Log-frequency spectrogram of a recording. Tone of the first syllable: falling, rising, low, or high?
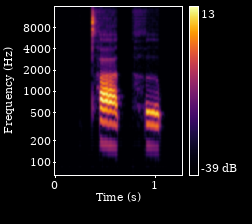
low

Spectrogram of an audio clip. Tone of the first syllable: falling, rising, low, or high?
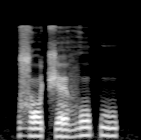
low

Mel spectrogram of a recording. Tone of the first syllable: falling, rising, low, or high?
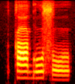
high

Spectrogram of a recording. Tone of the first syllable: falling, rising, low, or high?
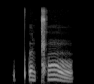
falling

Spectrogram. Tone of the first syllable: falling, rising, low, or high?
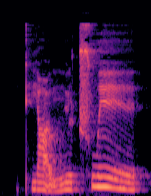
low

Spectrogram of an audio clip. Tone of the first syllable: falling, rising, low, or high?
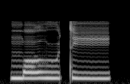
high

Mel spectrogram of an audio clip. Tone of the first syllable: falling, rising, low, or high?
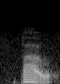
falling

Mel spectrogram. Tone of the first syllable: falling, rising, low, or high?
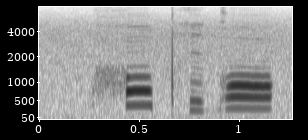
high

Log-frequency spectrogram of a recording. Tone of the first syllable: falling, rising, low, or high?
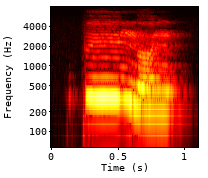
high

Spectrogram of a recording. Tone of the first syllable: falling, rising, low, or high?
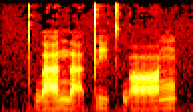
rising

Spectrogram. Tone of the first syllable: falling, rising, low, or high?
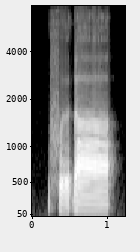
low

